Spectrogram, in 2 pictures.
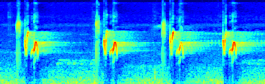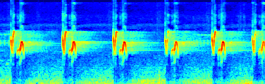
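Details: Prinia, a red-headed type, calling loudly. Sharp metallic double-noted chirps with a bright downward sweep repeat about every second in an even run, each followed by a faint ringing tail over a quiet background.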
